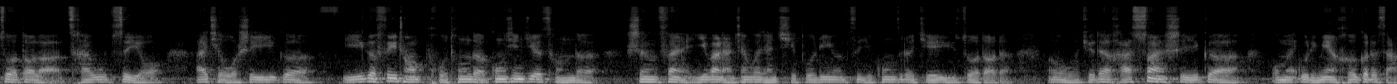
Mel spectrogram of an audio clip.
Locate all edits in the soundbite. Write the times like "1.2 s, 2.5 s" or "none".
10.4 s, 13.0 s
